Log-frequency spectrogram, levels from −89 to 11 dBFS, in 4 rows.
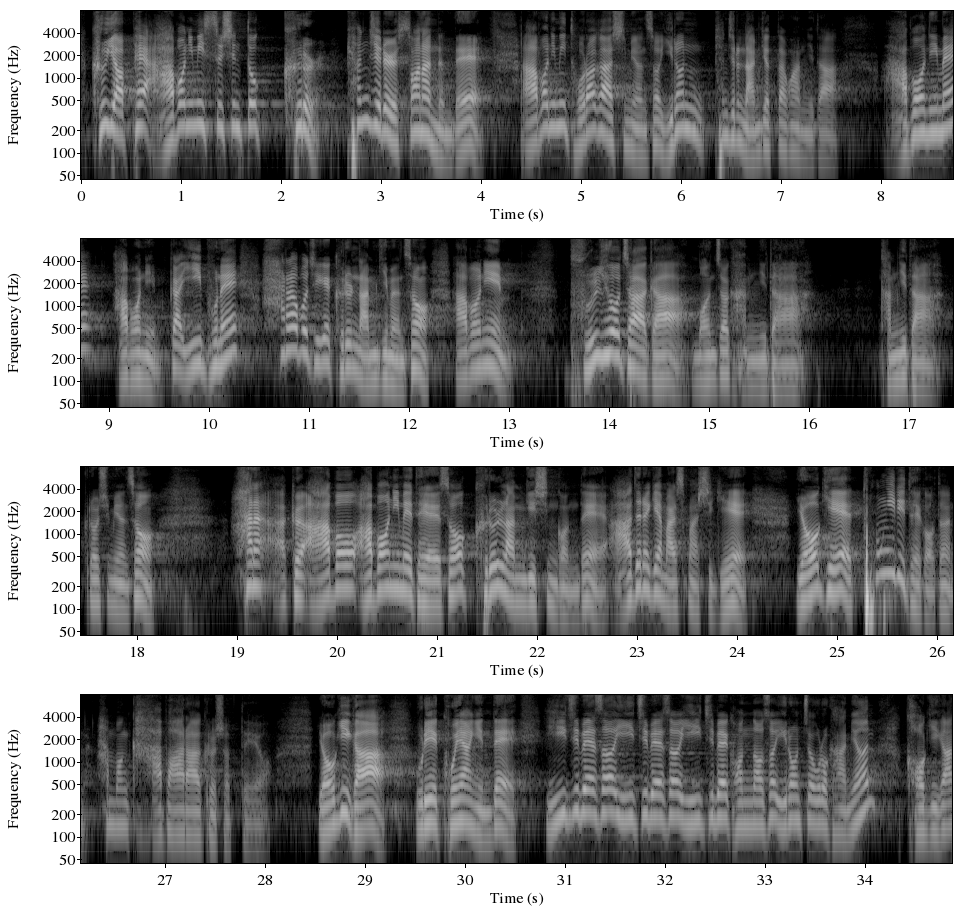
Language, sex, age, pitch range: Korean, male, 30-49, 120-195 Hz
